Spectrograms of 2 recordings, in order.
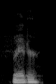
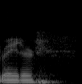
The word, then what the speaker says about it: Roeder: at my name Raider yeah Raider last name is spelled r-o-e-d-e-r spelled like rotor pronounced Raider but yeah you'll just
